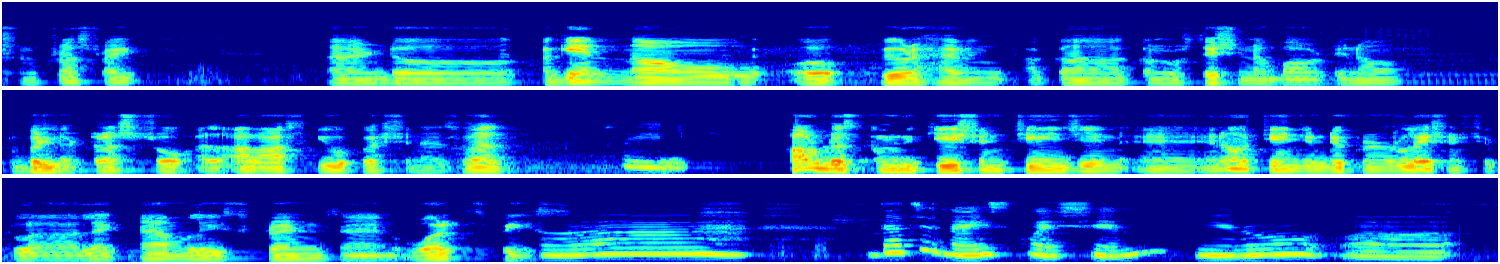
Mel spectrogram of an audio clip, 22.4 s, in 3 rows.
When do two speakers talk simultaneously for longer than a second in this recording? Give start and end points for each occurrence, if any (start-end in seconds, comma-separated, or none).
none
